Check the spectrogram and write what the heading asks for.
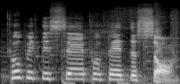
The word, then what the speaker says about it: Poupée de Son: Oh, let me pronounce it a bit better. That was dire of me, I'm so sorry. Poupée de Son.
